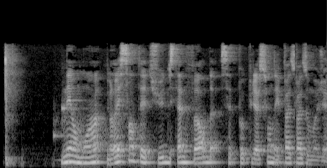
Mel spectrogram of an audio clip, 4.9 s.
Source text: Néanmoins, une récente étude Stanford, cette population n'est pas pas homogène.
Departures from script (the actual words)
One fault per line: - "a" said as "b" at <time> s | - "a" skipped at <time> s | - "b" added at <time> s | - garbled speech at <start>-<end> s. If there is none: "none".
none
